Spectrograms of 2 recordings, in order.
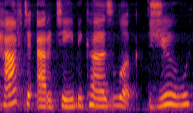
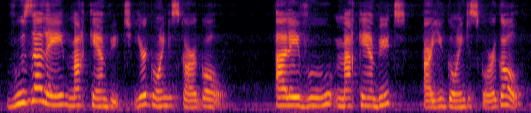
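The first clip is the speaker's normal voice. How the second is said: ordinary talk, nothing marked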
